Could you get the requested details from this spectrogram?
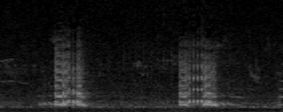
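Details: Common crane in a wintering flock of adults and juveniles in the Alentejo, Portugal (November–February), gives two loud, rolling, slightly rattling trumpet calls about a second apart, another beginning at the end, over a quiet background.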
